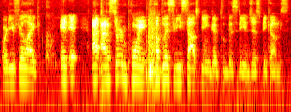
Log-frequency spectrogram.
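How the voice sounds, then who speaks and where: A man's voice: fairly high pitch, fairly even intonation, fairly quick, very noisy. A man from Canada conducting a casual, informal interview, asking rambling questions.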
